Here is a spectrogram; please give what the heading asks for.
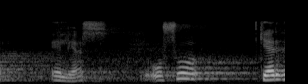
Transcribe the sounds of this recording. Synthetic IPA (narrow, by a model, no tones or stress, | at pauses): ɛljas | ɔɣsɔ | cɛɾð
